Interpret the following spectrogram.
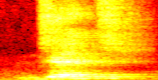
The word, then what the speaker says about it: judge: When there is a D and after D there is GE, then that D is silent. Like judge, badge, budget, edge, okay.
